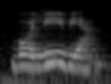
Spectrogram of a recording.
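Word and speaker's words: Bolivia: a sexta palavra é Bolívia Bolívia o que que mudou aí o ver vai ter som de bebê na maioria dos países tá não são todos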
